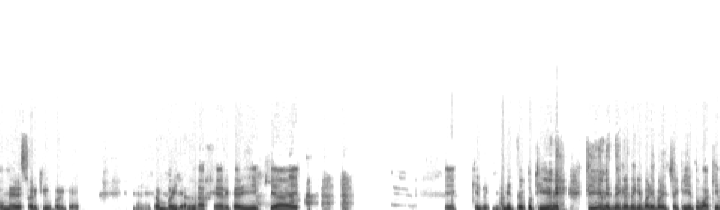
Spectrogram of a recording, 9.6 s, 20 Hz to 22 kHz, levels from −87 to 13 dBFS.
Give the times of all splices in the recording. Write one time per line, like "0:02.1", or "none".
none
